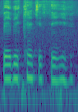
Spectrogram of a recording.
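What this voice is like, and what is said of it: Sung imitation of a pop singer. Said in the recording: “That was a good impression, bro. ... Brittany?”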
